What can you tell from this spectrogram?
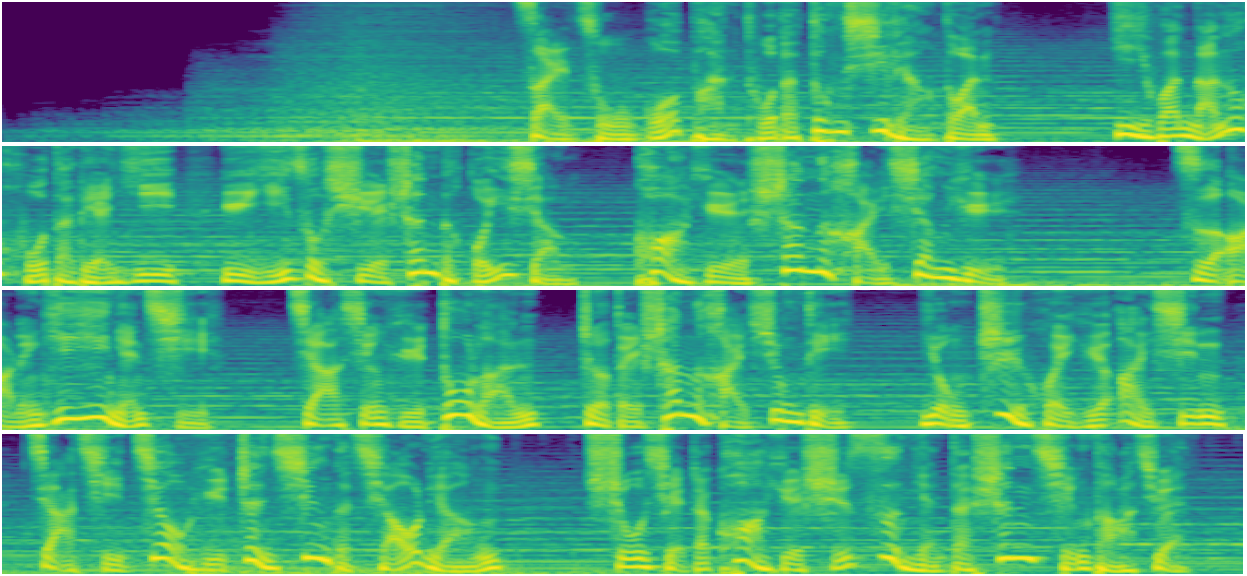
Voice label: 大气浑厚

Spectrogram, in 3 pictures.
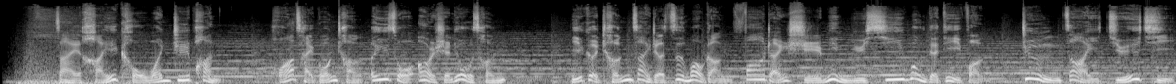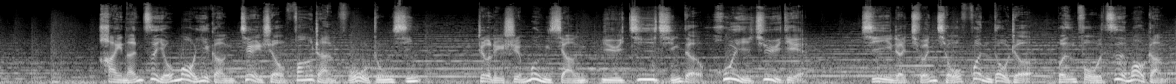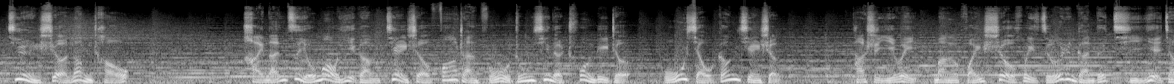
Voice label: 激昂宣传

